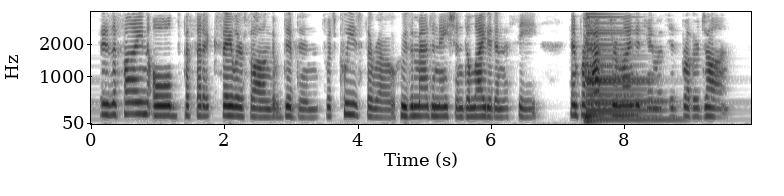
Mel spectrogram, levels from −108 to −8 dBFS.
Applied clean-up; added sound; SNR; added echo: classical method log-MMSE.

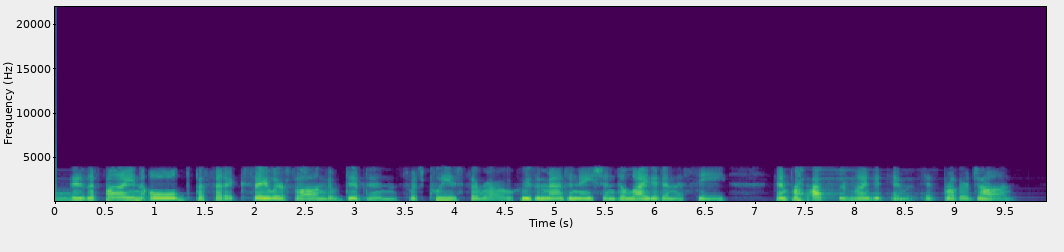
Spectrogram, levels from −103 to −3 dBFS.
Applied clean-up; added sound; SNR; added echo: neural mask model RNNoise.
